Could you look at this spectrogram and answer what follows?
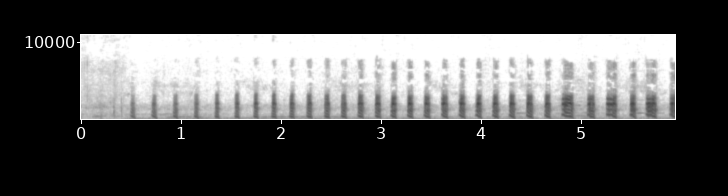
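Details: Female chukar partridge kept for hunting, giving a long series of sharp, downward-sweeping chuck notes, about four per second, starting faint and growing steadily louder and stronger.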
